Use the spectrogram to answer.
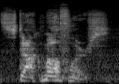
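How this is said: It is said excitedly, like an exclamation.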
